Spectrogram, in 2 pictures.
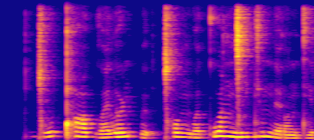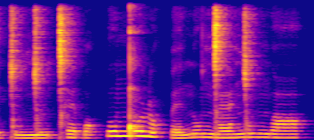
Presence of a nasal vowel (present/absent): absent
